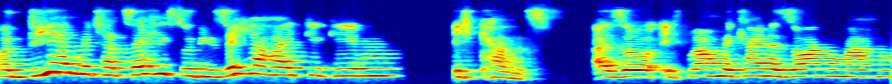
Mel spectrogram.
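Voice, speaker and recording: A woman with an ordinary speaking voice talks at a fairly high pitch and a moderate pace, using ordinary pitch variation. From Germany, Münsterland (Rosendahl near Coesfeld). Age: 20s. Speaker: bra fitting studio franchisee. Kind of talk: casual interview chat.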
